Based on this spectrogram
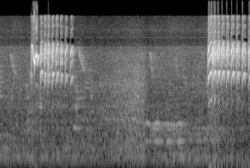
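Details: Lure recording of Oriental white-eye ngecir song: two loud bursts of fast, high-pitched, rattling notes, each under a second long, separated by a quiet gap with faint background chirping and a low hum.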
